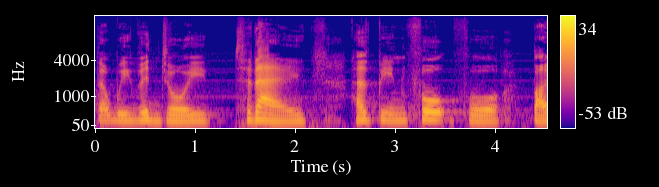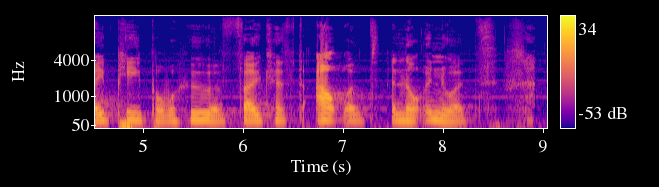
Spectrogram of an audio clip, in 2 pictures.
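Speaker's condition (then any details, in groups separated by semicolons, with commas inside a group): Cerebral palsy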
